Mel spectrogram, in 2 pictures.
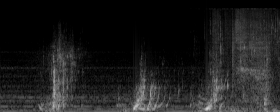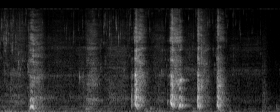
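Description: A man's head coming up out of a barrel of water: a wash of splashing and dripping water, followed by several hard coughs and gasps for air.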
